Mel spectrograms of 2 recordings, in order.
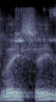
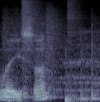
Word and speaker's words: Lisi: It's Lisi, not Lisa.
